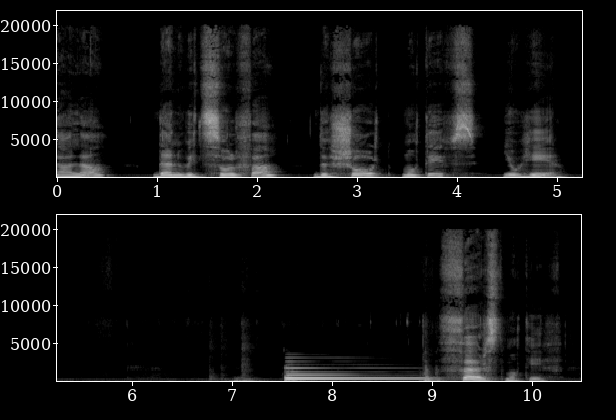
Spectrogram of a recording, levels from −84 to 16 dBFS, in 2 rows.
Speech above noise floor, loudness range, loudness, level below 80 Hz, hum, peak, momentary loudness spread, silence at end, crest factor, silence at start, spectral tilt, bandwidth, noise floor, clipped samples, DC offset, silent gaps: 47 dB; 7 LU; -23 LUFS; -56 dBFS; none; -6 dBFS; 15 LU; 0.4 s; 18 dB; 0 s; -4.5 dB/octave; over 20 kHz; -71 dBFS; under 0.1%; under 0.1%; none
